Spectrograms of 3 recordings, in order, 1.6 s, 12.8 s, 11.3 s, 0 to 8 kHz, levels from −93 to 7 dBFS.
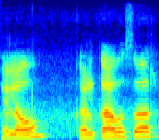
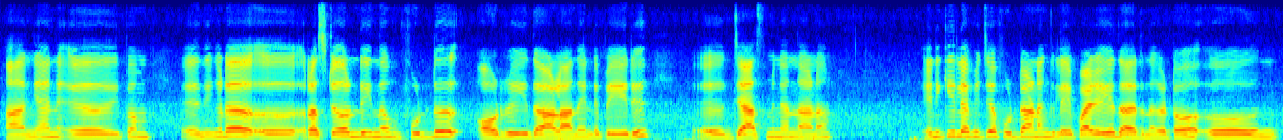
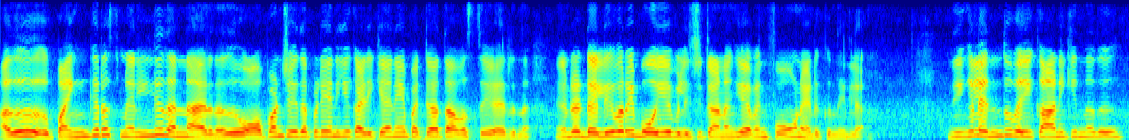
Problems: background sounds at intervals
